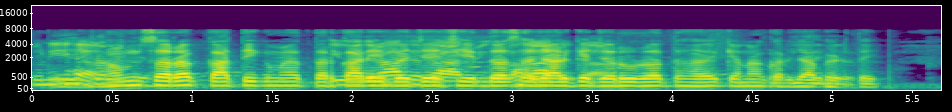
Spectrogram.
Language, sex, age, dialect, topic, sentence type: Maithili, male, 31-35, Bajjika, banking, question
